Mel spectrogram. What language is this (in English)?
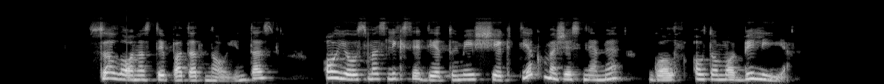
Lithuanian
